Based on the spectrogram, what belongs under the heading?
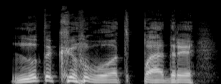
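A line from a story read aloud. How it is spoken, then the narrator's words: Creaky chuckle. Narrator (Russian): подполковник Корн опять скрипуче хохотнул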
